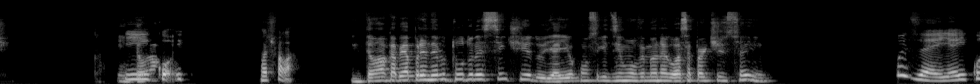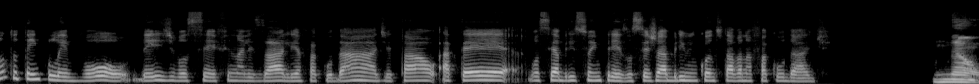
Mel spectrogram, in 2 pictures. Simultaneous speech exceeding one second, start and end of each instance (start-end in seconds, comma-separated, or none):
none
